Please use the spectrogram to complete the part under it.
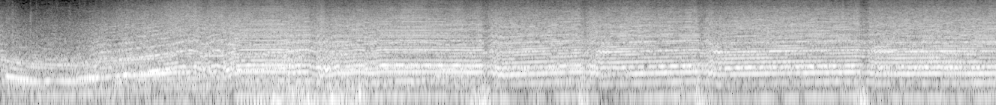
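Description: A racing car engine screams, rising in pitch as it speeds up and dropping briefly at each gear change.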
